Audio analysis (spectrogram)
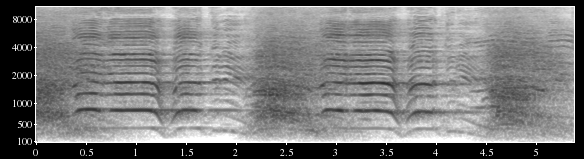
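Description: A large crowd at a religious gathering roars a chanted response to a takbir call, loud repeated waves of voices rising and falling in rhythm, with a distinct gap between each collective shout.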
